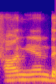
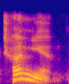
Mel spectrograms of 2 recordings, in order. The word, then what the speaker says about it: Tonyan: So I think the way you pronounce it, it's not Tonyan. They said it's like Tunyan, like almost like Funyan.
